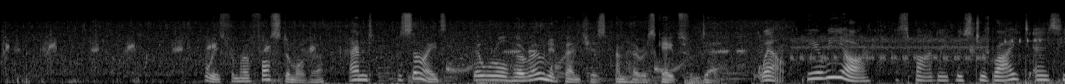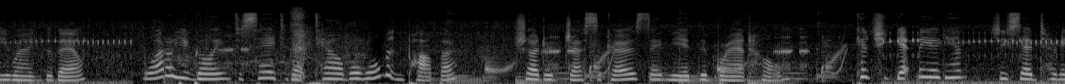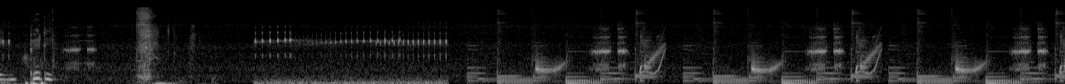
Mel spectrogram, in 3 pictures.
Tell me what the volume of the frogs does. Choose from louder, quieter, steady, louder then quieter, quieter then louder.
louder.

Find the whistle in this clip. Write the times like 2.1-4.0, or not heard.
not heard.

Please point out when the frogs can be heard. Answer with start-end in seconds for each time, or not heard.
0.0-31.9.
